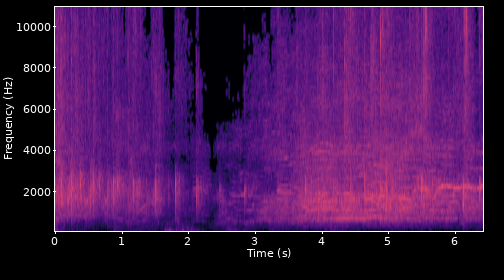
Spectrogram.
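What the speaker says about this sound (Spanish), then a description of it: "¡Fuerte el aplauso!" Audience at a live talk show breaks into loud applause and cheering, the clapping swelling after a brief lull into a dense, sustained roar with shouts mixed in.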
